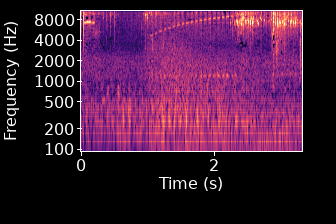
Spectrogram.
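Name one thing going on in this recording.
Soft electronic beeps chime as a scan finishes.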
